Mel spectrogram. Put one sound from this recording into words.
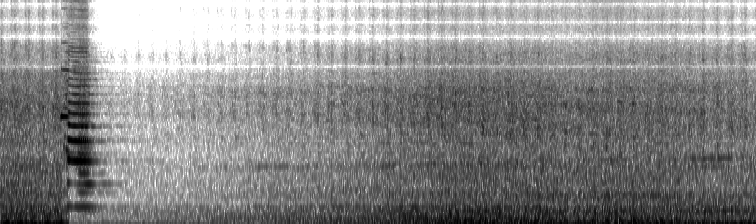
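A diesel locomotive engine rumbles steadily nearby, slowly growing louder.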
